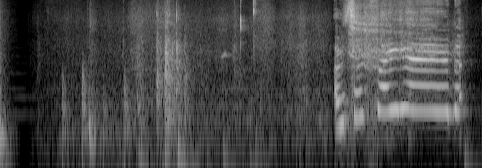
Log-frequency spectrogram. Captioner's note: door knocking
